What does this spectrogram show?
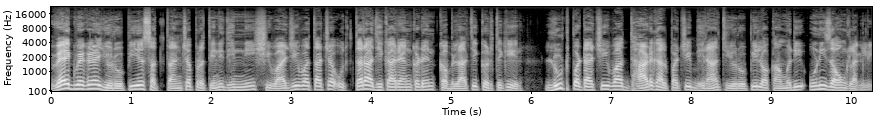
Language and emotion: Goan Konkani, neutral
